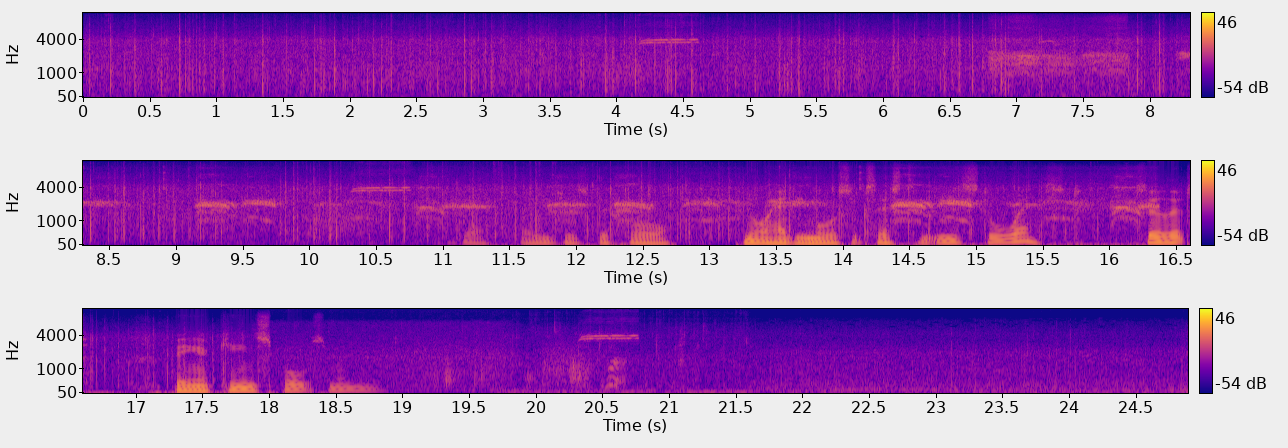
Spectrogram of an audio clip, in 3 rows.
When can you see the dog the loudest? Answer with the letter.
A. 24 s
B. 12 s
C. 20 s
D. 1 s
C.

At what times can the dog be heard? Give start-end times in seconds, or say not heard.
19.2-20.8.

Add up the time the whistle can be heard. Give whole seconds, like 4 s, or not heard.
2 s.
